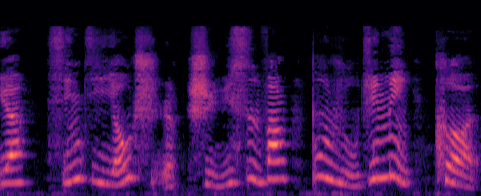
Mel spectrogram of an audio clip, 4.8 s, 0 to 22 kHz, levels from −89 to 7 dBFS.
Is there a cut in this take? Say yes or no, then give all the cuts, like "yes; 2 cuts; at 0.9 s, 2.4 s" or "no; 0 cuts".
yes; 1 cut; at 1.8 s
